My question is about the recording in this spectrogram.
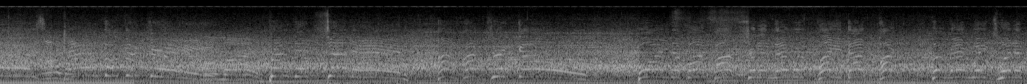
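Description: Hockey arena crowd noise right after an overtime game-winning goal: many voices shouting and whooping at once, over a steady low hum.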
